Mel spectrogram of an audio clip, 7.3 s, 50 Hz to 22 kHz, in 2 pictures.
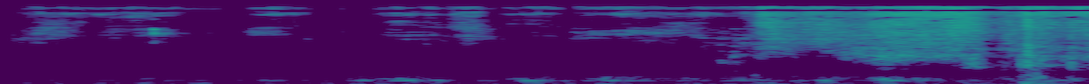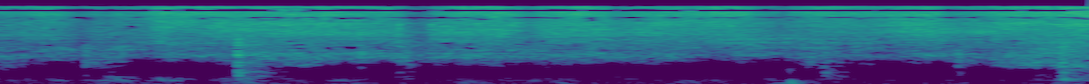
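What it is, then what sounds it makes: Glass tablet screen. A hand wipes and rubs the glass screen of a large, flat iPad Pro 12.9 lying on a plaid blanket with a paper tissue. The quiet, bright, hissy rubbing starts soft and uneven, then settles into a steady, fuller swishing about halfway through, with a few faint thumps underneath.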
